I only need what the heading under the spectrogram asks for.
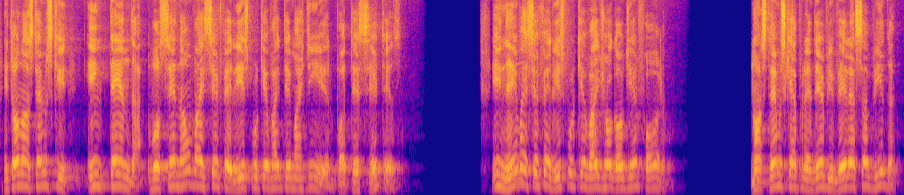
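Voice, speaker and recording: A man's voice: fairly high pitch, normal speed. A man with a Brazilian accent preaching a sermon as pastor, often asking the congregation questions and calling for their responses. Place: church service.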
